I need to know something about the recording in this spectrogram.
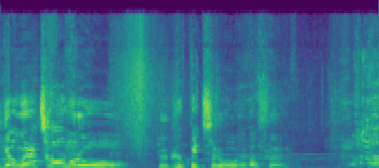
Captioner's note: swoosh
